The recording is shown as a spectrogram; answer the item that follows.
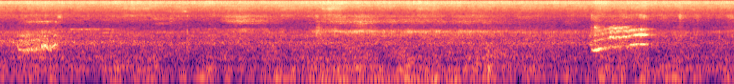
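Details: Two cats, brothers, argue indoors while one tries to push the other off the bed; a short muffled mew at the start, then after a long pause a rising, wavering complaining meow, over steady low background hum.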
